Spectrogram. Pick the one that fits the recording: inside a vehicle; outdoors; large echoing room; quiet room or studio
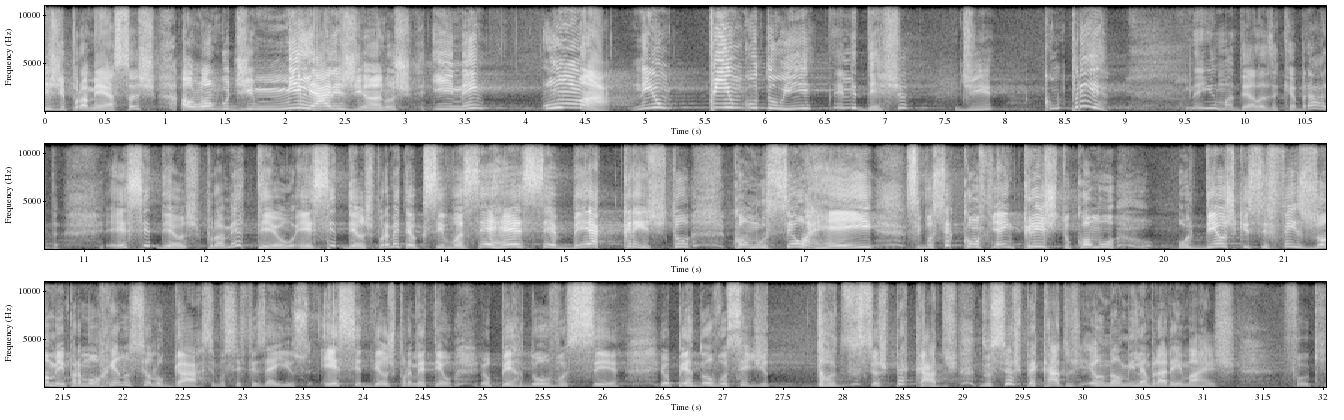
large echoing room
